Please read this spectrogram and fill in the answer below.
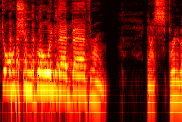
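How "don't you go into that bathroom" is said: high, loud, drawn-out scolding; wife's scolding warning. Retold or imitated. Husband imagines his wife's warning about the bathroom, scolding. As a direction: imitate a finger-wagging wife, slow and high. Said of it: "my wife's finger going".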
